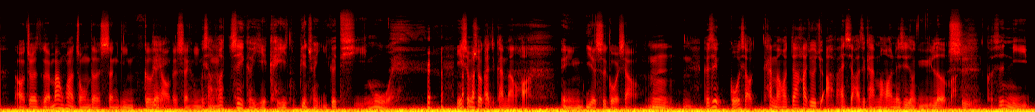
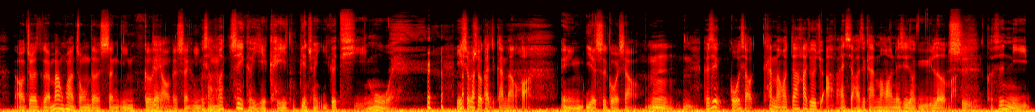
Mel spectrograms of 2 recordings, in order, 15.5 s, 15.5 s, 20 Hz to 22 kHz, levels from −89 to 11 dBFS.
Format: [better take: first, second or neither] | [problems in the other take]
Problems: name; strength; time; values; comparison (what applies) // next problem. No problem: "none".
second | low rumble; loud; throughout; 5 dB below the speech; faint in the second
